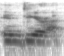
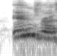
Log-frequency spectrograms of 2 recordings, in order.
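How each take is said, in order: First: "Indira" as in-DEER-uh, three syllables; corrected name pronunciation. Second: "Indra" said as two syllables, IN-druh; stumbling first try at "Indra", IN-druh; mispronounced name. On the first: Shown as a demonstration. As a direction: stress the long DEE in "Indira". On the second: Real, not acted. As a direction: say "Indra" without the middle DEER syllable. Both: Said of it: "She says it's pronounced Indira".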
